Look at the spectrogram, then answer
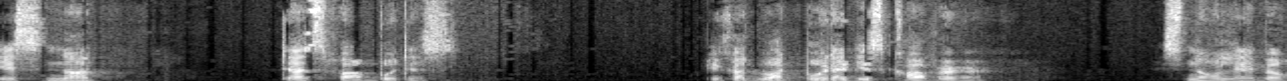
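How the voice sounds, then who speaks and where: Fairly slow and fairly even in intonation, this voice has a Thai accent in a very clean recording with a silent background. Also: man. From Thailand. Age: 40s. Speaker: Buddhist monk. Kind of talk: dharma talk. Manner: halting.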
